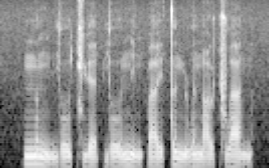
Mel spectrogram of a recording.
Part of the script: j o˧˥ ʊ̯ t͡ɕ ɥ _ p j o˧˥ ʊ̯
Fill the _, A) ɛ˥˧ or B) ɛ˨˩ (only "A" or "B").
B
